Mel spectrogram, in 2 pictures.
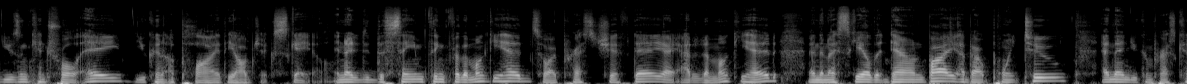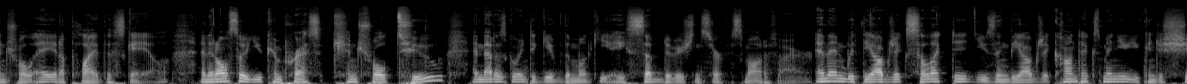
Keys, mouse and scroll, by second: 2.5 middle click, 3.3 shift+a, 6.7 scroll down 4, 7.0-7.7 shift+middle drag, 7.7 s, 9.7 scroll up 8, 10.3 scroll down 2, 10.4-10.9 shift+middle drag, 10.9 ctrl+a, 15.6 ctrl+2, 16.2-17.4 middle drag, 17.4-17.8 scroll up 1, 17.8-20.0 middle drag, 20.0 shift+right click, 20.1-21.2 shift+middle drag, 21.2 w, 23.6 scroll down 3.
